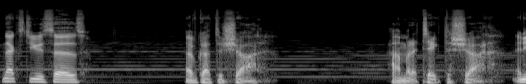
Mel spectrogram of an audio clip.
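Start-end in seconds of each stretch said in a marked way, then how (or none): 1.9-4.9 low, hungry sniper murmur; jonesing for the kill, held low; lustful eagerness. Acted. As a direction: say it low, savoring it with relish. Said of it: "you almost hear the sound of, like, lust".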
